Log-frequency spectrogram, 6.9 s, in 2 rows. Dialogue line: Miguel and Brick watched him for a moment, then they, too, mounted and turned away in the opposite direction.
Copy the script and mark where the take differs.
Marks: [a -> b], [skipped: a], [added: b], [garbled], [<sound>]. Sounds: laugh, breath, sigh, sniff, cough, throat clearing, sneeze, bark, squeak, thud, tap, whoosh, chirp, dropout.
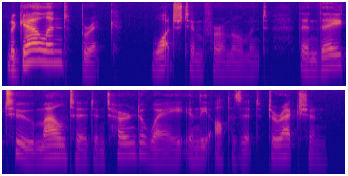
Miguel and Brick watched him for a moment, then they, too, mounted and turned away in the opposite direction.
